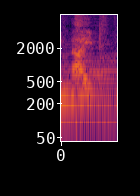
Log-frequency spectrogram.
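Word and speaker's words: knight: জার্মানরা কিন্তু এই যে খেটার উচ্চারণ করে, ইংরেজিতে সিম্পলিফাই করার জন্য খেটাকে সাইলেন্ট রেখে এই নাইট এইরকম ভাবে উচ্চারণ করা হয়।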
